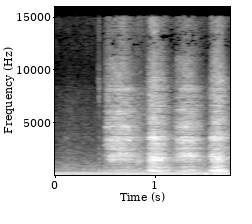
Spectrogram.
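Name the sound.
rapid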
